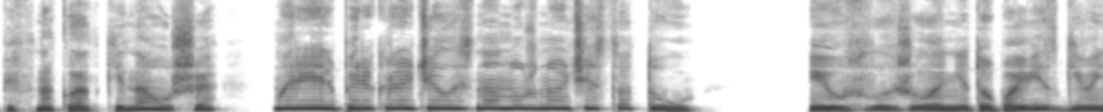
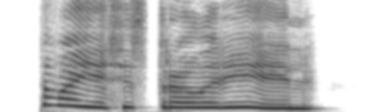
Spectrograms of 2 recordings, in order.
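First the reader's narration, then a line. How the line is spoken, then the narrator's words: Small animal squeaking. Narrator (Russian): пропищал зверек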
